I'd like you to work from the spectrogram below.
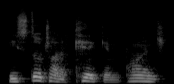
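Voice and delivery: usual speaking voice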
